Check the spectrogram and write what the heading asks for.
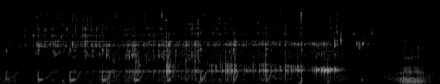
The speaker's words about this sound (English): So, let me get the wines into your cups now.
